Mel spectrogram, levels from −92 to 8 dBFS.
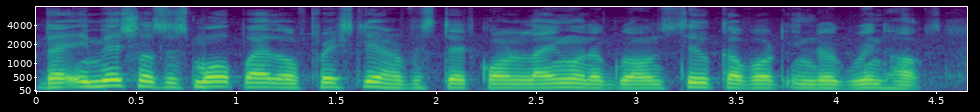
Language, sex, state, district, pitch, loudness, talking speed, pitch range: English, male, Nagaland, Dimapur, 140 Hz, -14 LUFS, 255 wpm, 130-160 Hz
